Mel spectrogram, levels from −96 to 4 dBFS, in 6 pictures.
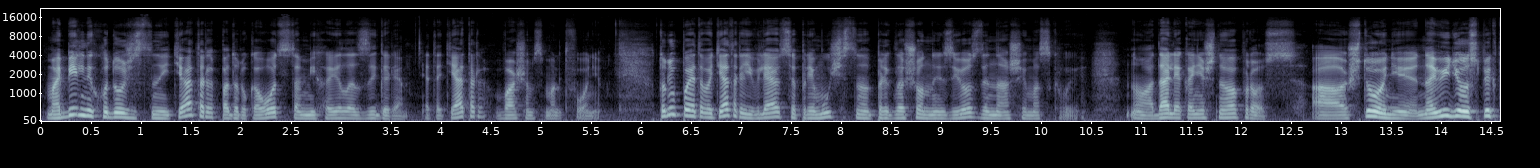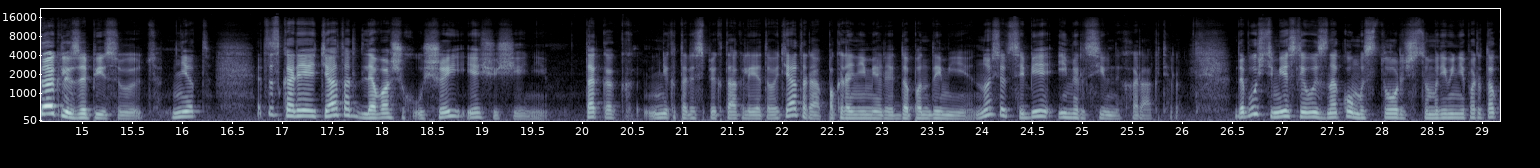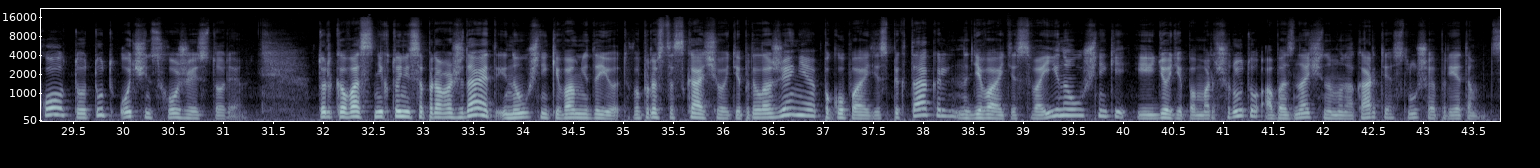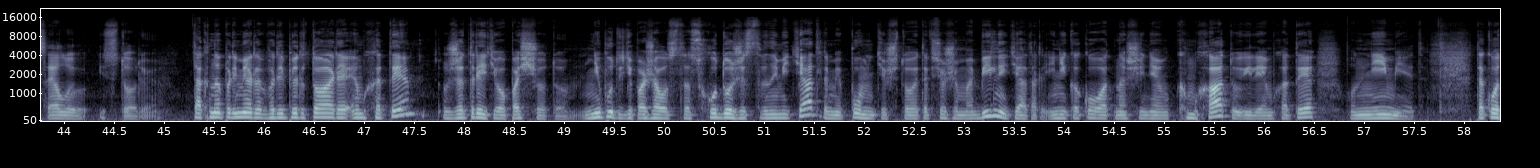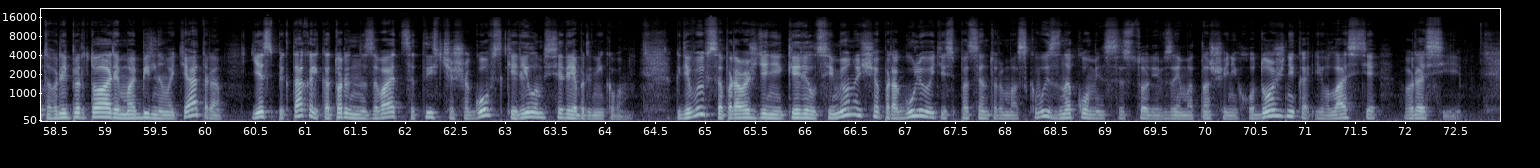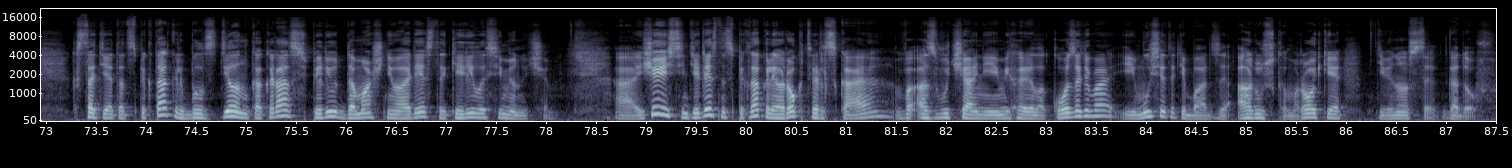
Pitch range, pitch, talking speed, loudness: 115-160 Hz, 130 Hz, 135 wpm, -29 LUFS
